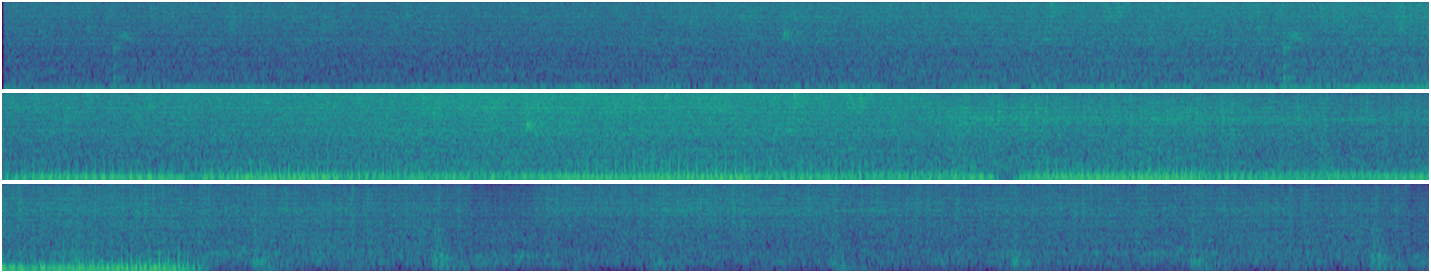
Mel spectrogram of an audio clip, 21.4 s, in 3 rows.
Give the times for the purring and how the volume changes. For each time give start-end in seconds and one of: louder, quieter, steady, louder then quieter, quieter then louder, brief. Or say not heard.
7.0-15.3 steady.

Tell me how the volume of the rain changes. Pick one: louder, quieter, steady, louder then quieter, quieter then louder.
louder then quieter.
